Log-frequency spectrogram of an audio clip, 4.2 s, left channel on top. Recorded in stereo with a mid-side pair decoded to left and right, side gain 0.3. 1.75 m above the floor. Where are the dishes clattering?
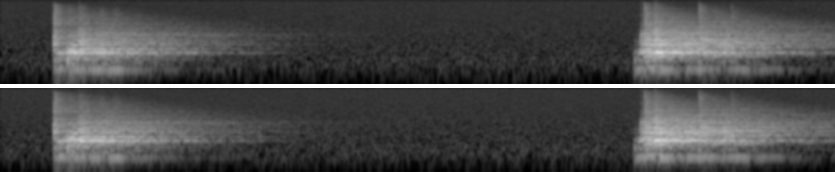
15° left, 3 m.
